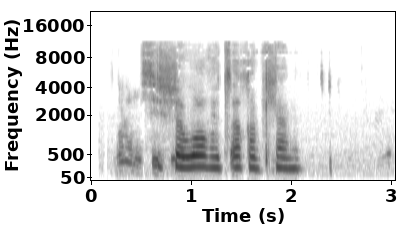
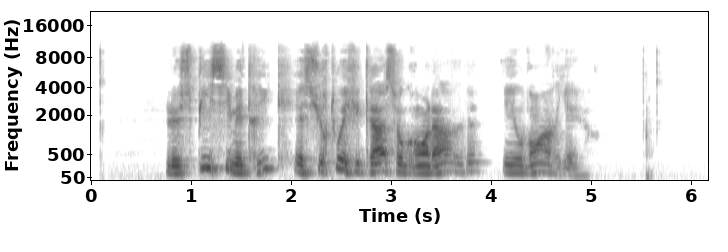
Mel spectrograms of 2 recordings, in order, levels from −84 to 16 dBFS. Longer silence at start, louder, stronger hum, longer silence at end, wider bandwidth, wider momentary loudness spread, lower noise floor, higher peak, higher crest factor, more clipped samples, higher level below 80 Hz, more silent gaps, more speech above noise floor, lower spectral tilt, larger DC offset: second, 0.25 s vs 0.75 s; first, -19 LUFS vs -25 LUFS; neither; second, 0.05 s vs 0.6 s; about the same, 11.5 kHz vs 11.5 kHz; about the same, 18 LU vs 18 LU; second, -62 dBFS vs -73 dBFS; first, -2 dBFS vs -6 dBFS; about the same, 18 dB vs 20 dB; neither; second, -78 dBFS vs -64 dBFS; neither; second, 44 dB vs 48 dB; about the same, -4 dB/octave vs -4 dB/octave; neither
